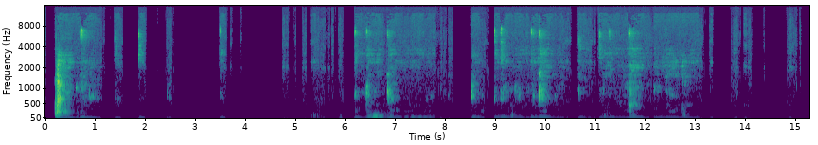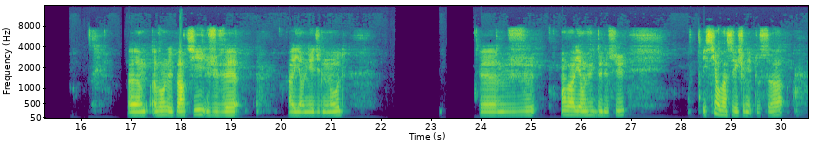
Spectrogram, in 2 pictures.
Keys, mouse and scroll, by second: 0.6 a, 0.9-1.4 scroll down 3, 1.4-4.4 middle drag, 6.8-7.6 scroll down 1, 7.6-8.0 scroll up 2, 8.0-8.6 scroll down 1, 8.6-9.0 scroll up 1, 9.0 right click, 9.4-10.2 scroll down 2, 10.2-10.7 scroll up 1, 10.7-11.7 middle drag, 11.7 KP_1, 12.8 scroll up 2, 13.7 scroll up 1, 14.4 scroll up 2, 15.4 scroll up 1, 16.5-16.9 scroll up 2, 17.4 right click, 18.4 shift+right click, 19.5-20.1 scroll up 2, 20.1 Tab, 23.9 scroll up 1, 23.9 middle click, 24.4 z, 25.3 KP_7, 26.4-27.6 scroll up 2, 28.6 right click, 28.9 c.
